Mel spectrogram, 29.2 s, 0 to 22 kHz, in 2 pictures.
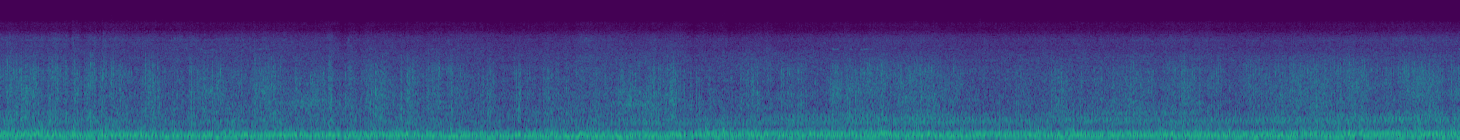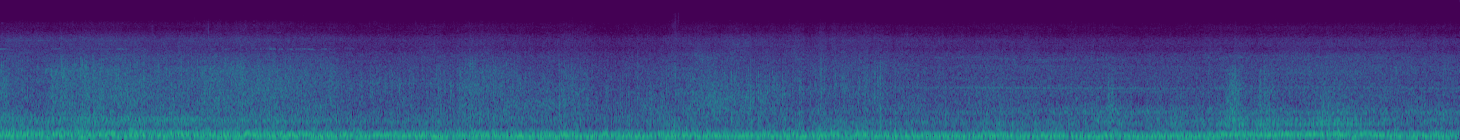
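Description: KTM 1290 Super Duke GT's V-twin engine running at a steady cruise, with wind rumbling over the microphone.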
